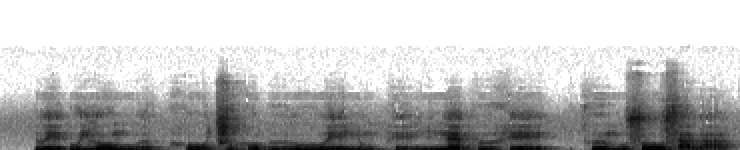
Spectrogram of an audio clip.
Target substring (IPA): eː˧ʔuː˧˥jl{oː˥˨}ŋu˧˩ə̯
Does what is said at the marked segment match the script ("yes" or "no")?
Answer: yes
